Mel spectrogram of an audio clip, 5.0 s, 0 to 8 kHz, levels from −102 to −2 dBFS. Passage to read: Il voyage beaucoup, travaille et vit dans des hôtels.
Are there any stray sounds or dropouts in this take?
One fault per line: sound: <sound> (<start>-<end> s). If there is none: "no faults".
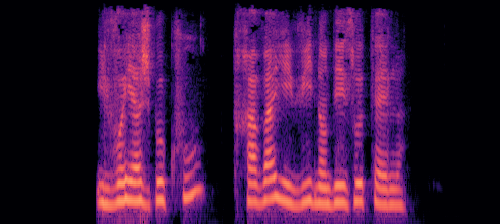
no faults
